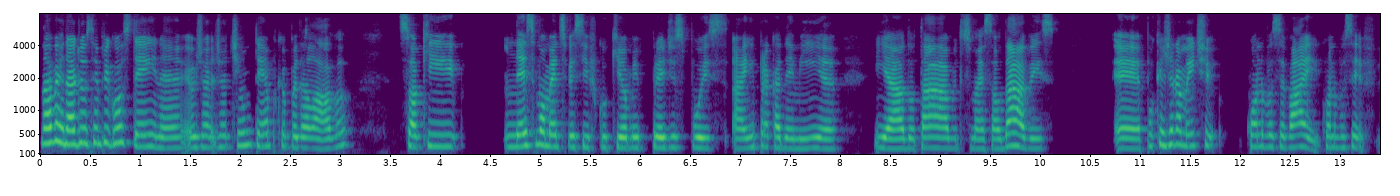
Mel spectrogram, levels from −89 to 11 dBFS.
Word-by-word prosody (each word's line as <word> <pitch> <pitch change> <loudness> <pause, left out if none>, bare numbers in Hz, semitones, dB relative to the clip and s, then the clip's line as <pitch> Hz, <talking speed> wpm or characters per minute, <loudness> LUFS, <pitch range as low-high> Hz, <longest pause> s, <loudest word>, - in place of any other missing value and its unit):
Na 310 0 +8
verdade 315 -3 +7
eu 315 - +3
sempre 320 +1 0
gostei, 255 -7 0
né, 215 0 -2
eu - - +2
já 230 0 -4
já 235 0 -7
tinha 265 +4 -3
um 275 - -2
tempo 255 -2 -3
que - - -9
eu - - -6
pedalava, 220 +4 -1 0.4
só 240 -6 +2
que 245 -1 -5 0.4
nesse 245 +4 +2
momento 250 -4 +3
específico 230 -1 -4
que 225 - -6
eu 215 - +5
me 220 0 +1
predispus 220 -1 +1
a 205 0 0
ir 220 +2 -3
para 240 +1 -5
academia 205 -2 -1 0.3
e 220 - +1
a 200 0 +5
adotar 215 +1 +2
hábitos 210 0 -5
mais 200 -1 -3
saudáveis, 205 -1 +2 0.6
eh, 205 0 +3
porque 250 +6 -4
geralmente 260 -4 -1 0.3
quando 245 0 -3
você 235 0 -5
vai 230 -1 +1
quando 225 -1 -6
você 225 0 -5
230 Hz, 190 wpm, -23 LUFS, 215-250 Hz, 0.6 s, Na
